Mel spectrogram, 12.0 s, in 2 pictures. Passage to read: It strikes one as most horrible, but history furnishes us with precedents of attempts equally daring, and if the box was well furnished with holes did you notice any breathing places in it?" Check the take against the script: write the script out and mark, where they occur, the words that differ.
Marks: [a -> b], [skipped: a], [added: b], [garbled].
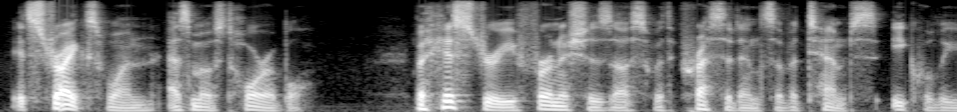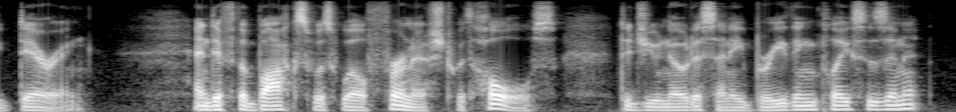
It strikes one as most horrible, but history furnishes us with precedents of attempts equally daring, and if the box was well furnished with holes did you notice any breathing places in it?"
